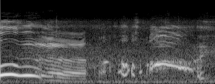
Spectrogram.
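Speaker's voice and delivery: very high, drawn-out turtle laugh; hammed-up creature laugh. Giant turtle laughing at little people, hammed-up laugh. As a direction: laugh like a huge cartoon turtle.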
